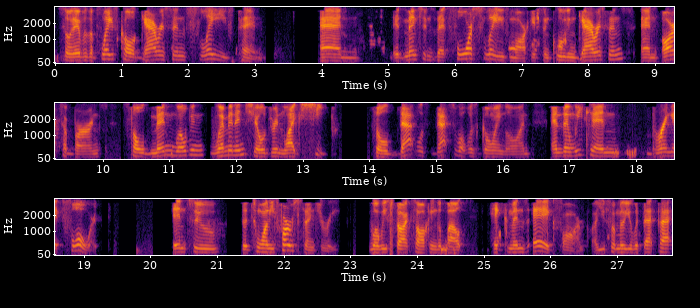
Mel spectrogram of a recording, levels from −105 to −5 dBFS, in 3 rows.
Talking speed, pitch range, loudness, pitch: 130 wpm, 130-175 Hz, -31 LUFS, 145 Hz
